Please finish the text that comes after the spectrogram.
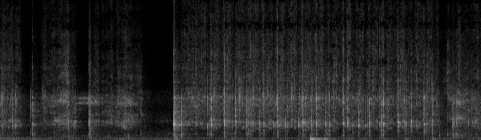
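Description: A spoon scrapes and stirs steadily through thick henna paste mixed with water in a bowl, close up, with brief pauses between bursts of rasping strokes.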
